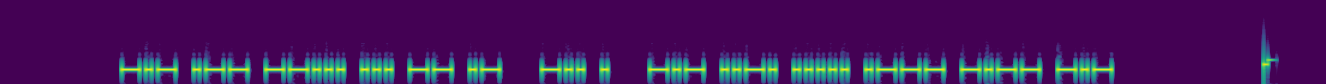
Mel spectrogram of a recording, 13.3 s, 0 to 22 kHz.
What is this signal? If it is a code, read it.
Morse code, heard as a keyed tone, about 21 wpm, 700 Hz. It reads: KW7SMA DE KF5JYK
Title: USA Callsign DE Callsign 20wpm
